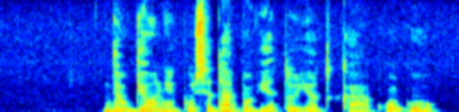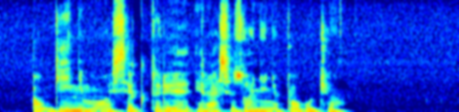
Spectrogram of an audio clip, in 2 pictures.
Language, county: Lithuanian, Vilnius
